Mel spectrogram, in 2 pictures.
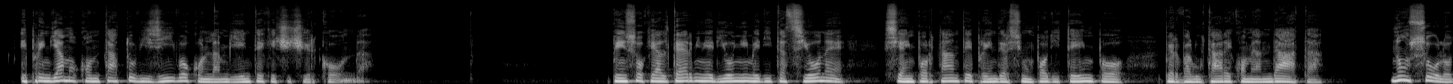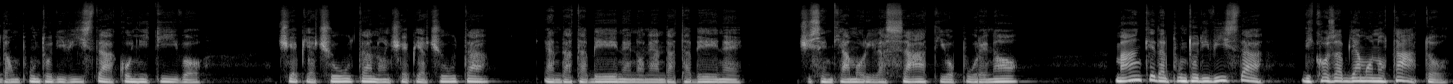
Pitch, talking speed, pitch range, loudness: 130 Hz, 135 wpm, 115-145 Hz, -22 LUFS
